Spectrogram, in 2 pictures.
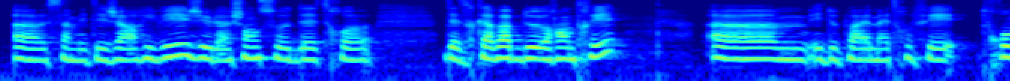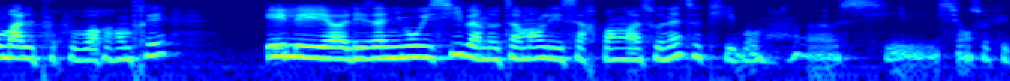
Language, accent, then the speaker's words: French; France; quand je cours par chez moi en France, c'est dans la campagne. Je me suis jamais sentie en danger parce que peut-être tout simplement parce que c'est les endroits où j'ai grandi, donc je connais ces endroits depuis que je suis toute petite.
